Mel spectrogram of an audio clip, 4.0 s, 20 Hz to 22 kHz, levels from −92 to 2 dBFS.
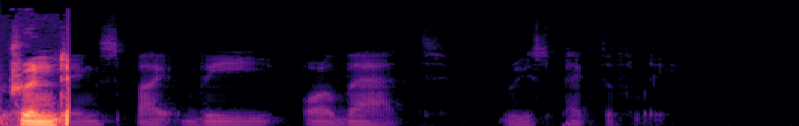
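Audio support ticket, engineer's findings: Speech nearly vanishes in mono from 0.34 s to end, level down about 38 dB, faint residue. Likely one channel inverted; centred content cancels when summed.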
